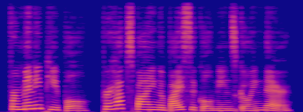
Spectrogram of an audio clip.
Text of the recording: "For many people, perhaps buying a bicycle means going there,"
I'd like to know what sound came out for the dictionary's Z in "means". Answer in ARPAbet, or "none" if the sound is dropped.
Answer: Z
